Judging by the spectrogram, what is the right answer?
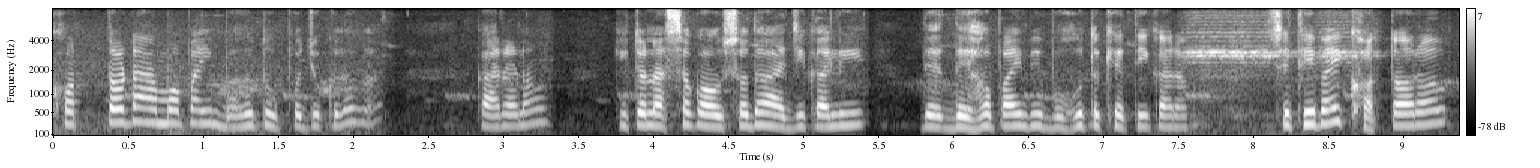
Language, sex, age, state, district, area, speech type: Odia, female, 30-45, Odisha, Kendrapara, urban, spontaneous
